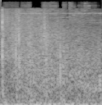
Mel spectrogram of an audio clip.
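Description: A Confringo blasting spell goes off in Hogwarts Legacy, a short, loud, low rumbling boom that fills the moment with heavy bass and no voices.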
